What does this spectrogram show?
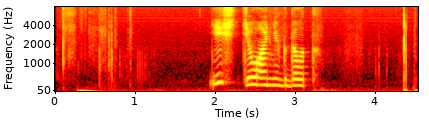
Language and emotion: Russian, positive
